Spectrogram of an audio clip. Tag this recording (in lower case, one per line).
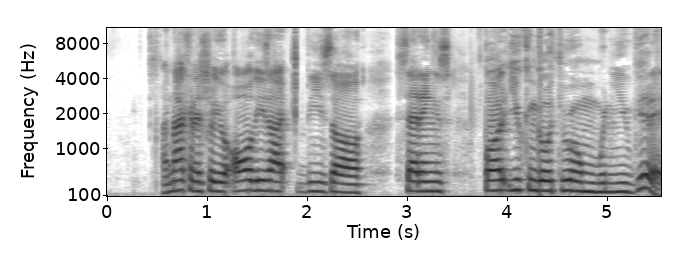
speech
